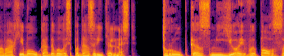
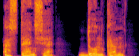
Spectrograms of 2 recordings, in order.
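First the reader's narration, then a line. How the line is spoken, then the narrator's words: Whisper. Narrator (Russian): прошептала Алия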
